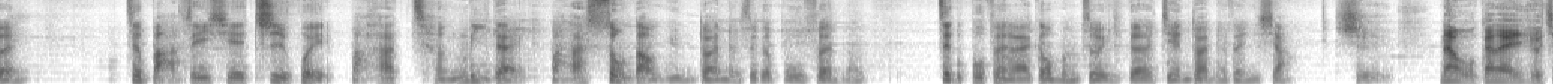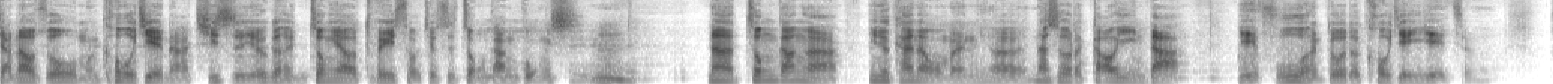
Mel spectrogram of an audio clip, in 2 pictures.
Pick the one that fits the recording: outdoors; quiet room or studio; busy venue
busy venue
